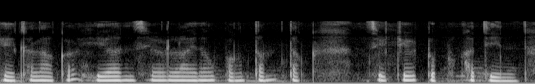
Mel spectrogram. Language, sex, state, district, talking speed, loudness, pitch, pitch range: Mizo, female, Mizoram, Aizawl, 110 wpm, -16 LUFS, 185 Hz, 180-190 Hz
